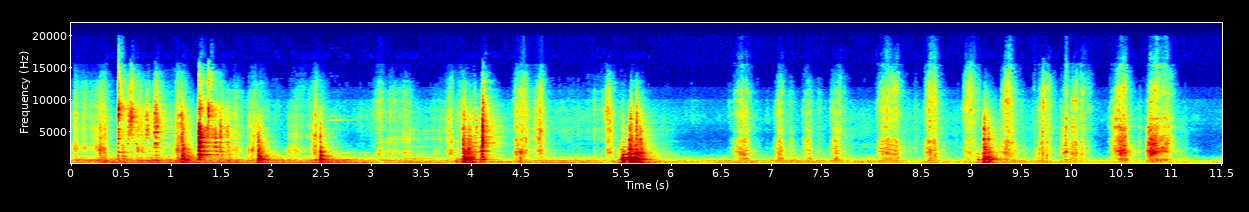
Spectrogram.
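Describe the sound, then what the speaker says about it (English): A spoon scrapes the seeds out of a halved bitter gourd, making a series of quiet, irregular scraping and clicking strokes with short pauses between bursts, close up and without talk. "Use the spoon or teaspoon to remove all the seed out from here, just like this."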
